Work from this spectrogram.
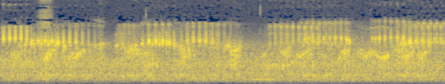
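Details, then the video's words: Many frogs croaking at once, rapid pulsed rattling calls in overlapping bursts, a few brief clicks or knocks breaking through; loud, unbroken chorus. "Хор лягушек! :) - Chorus of frogs! :)"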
